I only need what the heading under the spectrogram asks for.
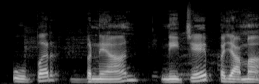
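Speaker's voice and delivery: slow, deliberately mouthed words.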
